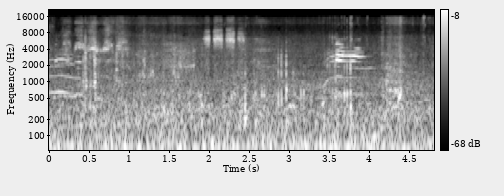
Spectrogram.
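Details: A stray white cat living on the street swats at other cats coming near her. A wavering mewing call opens the clip, and a second rising meow comes near the end. Human voices and clatter sound in between.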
